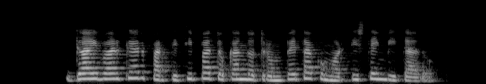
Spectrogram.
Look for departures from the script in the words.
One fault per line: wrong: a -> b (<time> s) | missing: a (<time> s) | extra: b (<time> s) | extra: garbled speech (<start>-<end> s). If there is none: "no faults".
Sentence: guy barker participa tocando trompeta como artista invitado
no faults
